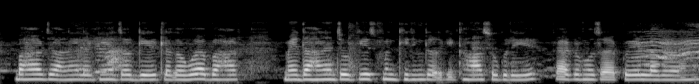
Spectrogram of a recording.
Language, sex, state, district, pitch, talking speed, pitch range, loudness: Hindi, female, Bihar, Lakhisarai, 225 Hz, 255 wpm, 220-230 Hz, -18 LUFS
